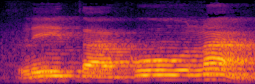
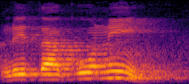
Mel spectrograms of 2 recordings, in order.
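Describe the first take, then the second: First: The word ends with an 'a' vowel. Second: The word ends with an 'i' vowel. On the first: The speaker calls it right. "Man sub litaku na, dibaca man sub" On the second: The speaker calls it wrong. "jangan antum baca litakuni"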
